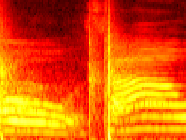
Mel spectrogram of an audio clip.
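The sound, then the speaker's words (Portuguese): In a classroom, four sharp hand claps count the syllables of the Portuguese word "dinossauro" during a memory game, landing between drawn-out, sung-sounding vocal syllables in a slow, steady rhythm; the claps are short bursts set against the louder sustained voice. “vezes nós batemos palmas? Quatro vezes”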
